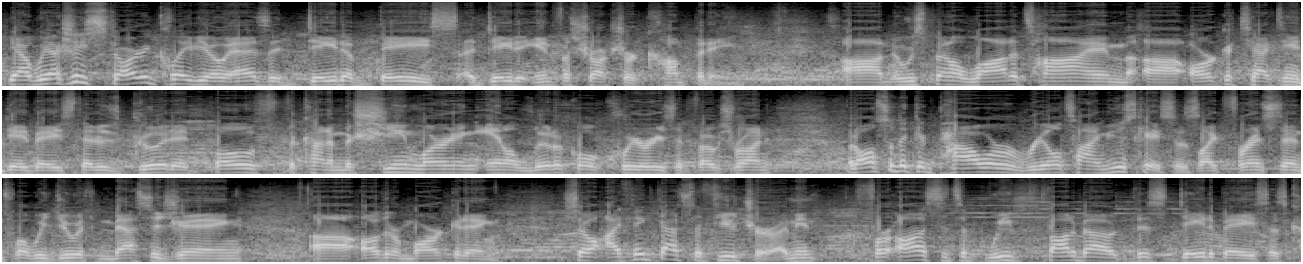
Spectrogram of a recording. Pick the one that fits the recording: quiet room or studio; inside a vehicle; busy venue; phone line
busy venue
